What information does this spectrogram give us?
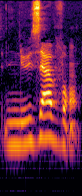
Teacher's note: the S at the end of nous, which normally isn't pronounced, becomes the pronunciation Z in this case. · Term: liaison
